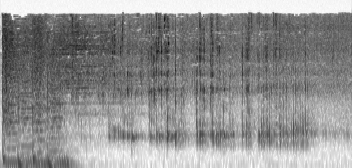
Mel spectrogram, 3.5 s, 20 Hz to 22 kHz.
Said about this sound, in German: Ich weiß nicht, die wievielte Halbzeitbrause das ist. Das ist bestimmt die 13., 14., ich weiß es gar nicht. Und jedes Mal, kurz bevor dieses Blubbern aufhört, habe ich so einen Moment der Panik, weil ich mir nicht überlegt habe, was ich danach sagen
